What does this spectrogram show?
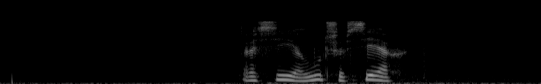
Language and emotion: Russian, positive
